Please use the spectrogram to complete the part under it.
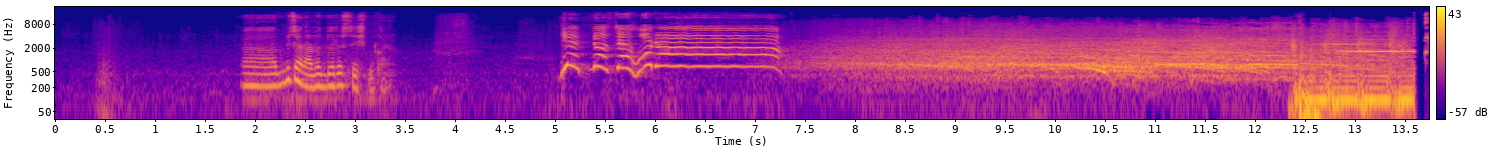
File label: narrator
